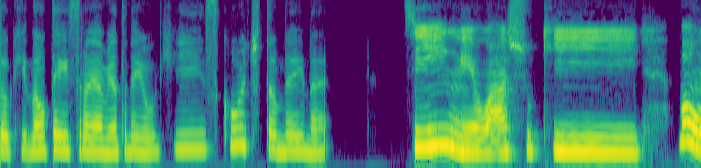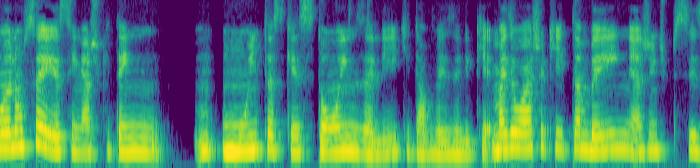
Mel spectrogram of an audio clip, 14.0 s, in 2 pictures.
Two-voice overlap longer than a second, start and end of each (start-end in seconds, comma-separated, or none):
none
